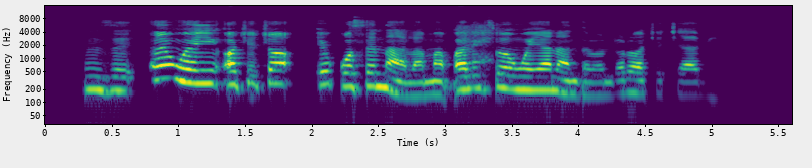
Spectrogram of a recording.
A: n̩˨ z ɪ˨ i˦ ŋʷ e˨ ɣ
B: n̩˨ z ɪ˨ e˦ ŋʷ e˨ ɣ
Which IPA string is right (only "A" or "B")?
B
